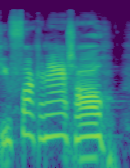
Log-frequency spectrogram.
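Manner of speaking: teasingly parodied hero pouring out his feelings; Naruto, emotional. Retold or imitated. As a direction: squeak it out like an overwrought cartoon boy. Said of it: "and he was like".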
